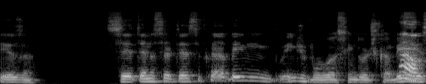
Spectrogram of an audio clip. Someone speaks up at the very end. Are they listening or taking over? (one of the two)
taking over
